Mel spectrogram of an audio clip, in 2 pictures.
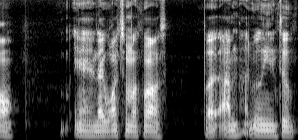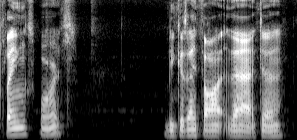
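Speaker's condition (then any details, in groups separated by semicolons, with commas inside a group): Cerebral palsy; wheelchair user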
